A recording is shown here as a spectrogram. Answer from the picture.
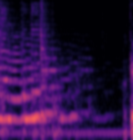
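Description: Electric guitar playing a short single-note phrase high on the neck: a note on the B string followed by a quick bend and release a fret lower, the notes ringing and fading out about a second and a half in.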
